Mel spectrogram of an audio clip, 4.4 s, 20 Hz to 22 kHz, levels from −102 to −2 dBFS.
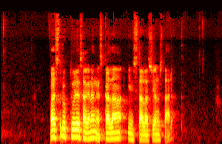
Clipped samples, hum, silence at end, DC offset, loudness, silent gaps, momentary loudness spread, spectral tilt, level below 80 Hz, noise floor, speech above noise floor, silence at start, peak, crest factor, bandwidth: under 0.1%; none; 1 s; under 0.1%; -21 LUFS; none; 10 LU; -5.5 dB/octave; -66 dBFS; -72 dBFS; 52 dB; 1 s; -2 dBFS; 20 dB; 16 kHz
